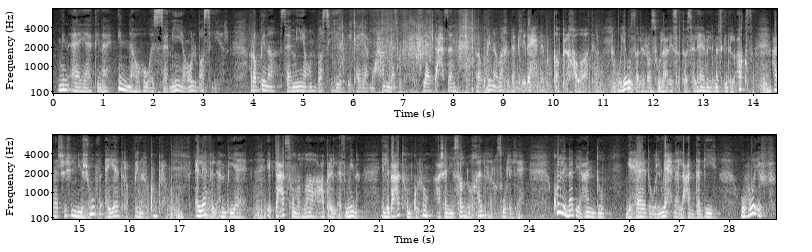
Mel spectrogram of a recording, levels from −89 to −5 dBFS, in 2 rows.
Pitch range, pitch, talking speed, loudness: 125-155 Hz, 135 Hz, 115 wpm, -15 LUFS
